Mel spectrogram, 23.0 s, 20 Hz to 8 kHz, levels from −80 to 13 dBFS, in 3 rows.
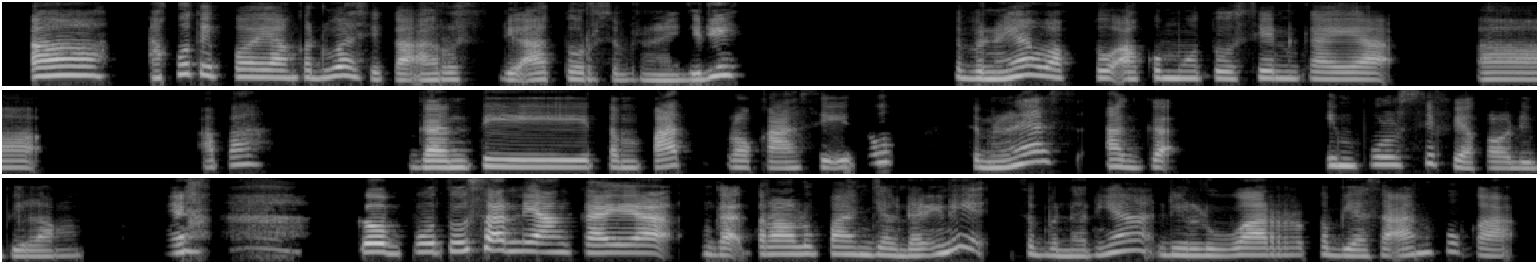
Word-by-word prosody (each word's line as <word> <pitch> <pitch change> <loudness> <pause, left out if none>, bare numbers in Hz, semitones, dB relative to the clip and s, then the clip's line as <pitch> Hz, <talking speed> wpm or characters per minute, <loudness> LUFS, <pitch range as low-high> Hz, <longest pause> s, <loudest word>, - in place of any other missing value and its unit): Eee, 300 +2 +9 0.3
aku 235 +9 -1
tipe 290 -4 0
yang 230 -1 +3
kedua 235 +5 +2
sih, 190 -2 -7
Kak, 175 -1 +3
harus 190 +2 -3 0.2
diatur 190 +2 -1
sebenarnya, 170 -2 -7
jadi 295 +10 +2 1.1
sebenarnya 225 +7 +3
waktu 240 -3 -1
aku 200 +3 -4
mutusin 215 0 -2
kayak, 195 -2 0 0.4
eee, 195 -1 -2 0.8
apa 255 - -6 0.9
ganti 195 +2 +4 0.6
tempat, 195 +4 +1 0.2
lokasi 180 -1 -2
itu 295 - -14 0.5
sebenarnya 200 - 0 0.4
agak 190 - -2 0.8
impulsif 250 +4 -2
ya 175 - -1
kalau 175 0 -4
dibilang 165 0 -6 0.5
iya, 275 +3 +2 0.8
keputusan 285 - +5
yang 280 -2 +6
kayak 255 -1 +6
nggak 210 -3 0
terlalu 225 0 +3
panjang 210 -3 0
dan 180 - 0
ini 350 - -2 0.3
sebenernya 190 - -4 0.2
diluar 200 +1 0
kebiasaanku, 210 - -3
Kak, 180 -3 -2
205 Hz, 105 wpm, -21 LUFS, 190-255 Hz, 1.1 s, Eee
